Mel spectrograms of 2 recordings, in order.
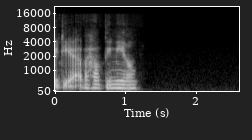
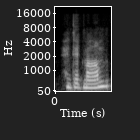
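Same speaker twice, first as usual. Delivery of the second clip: ordinary delivery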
